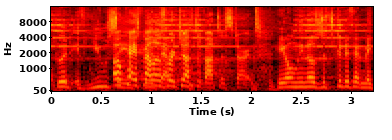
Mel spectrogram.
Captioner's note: bell rings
